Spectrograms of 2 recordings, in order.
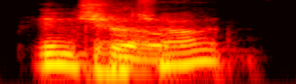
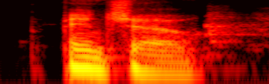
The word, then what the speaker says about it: Pinchot: And it's uh, played by, and I'm going to butcher his last name, is Bronson Pinchot. – Pinchot. Mm-hmm. – Pinchot.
